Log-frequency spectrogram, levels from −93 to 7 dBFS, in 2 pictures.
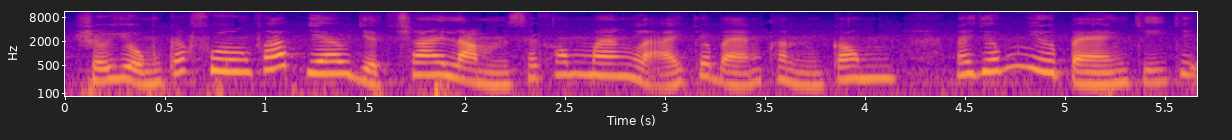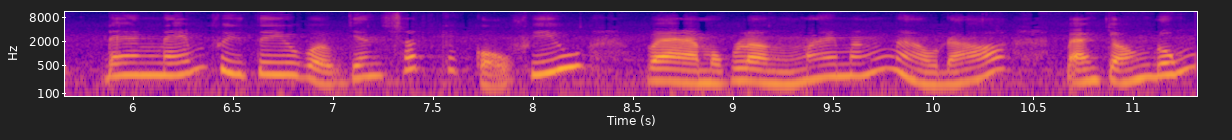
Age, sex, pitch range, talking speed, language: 20-39, female, 200-330 Hz, 225 wpm, Vietnamese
